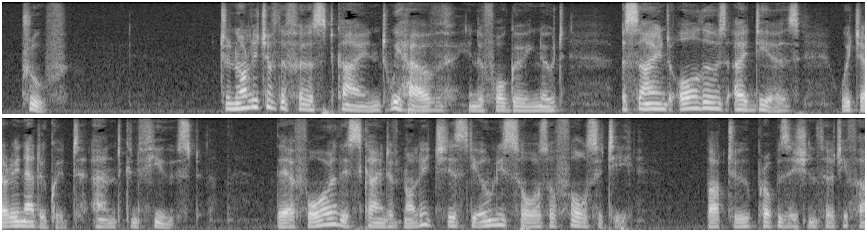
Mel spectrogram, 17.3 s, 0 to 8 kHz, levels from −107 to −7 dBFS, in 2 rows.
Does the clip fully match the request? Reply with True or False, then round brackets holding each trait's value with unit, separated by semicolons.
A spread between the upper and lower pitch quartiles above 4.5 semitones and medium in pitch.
False (5.5 semitones; 110 Hz)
